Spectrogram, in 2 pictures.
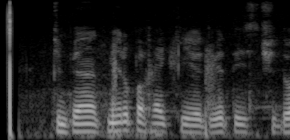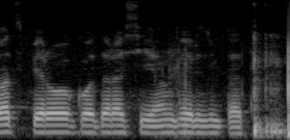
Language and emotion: Russian, neutral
